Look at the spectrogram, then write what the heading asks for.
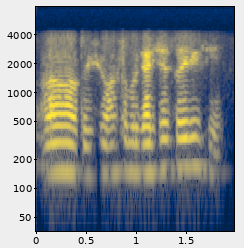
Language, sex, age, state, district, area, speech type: Kashmiri, male, 18-30, Jammu and Kashmir, Srinagar, urban, conversation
